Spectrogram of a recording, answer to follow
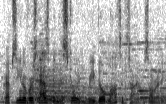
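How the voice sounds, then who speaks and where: A man's voice: medium pitch, lively intonation, fast, natural voice. Composed anime esper boy, voiced by a man, over music. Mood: calm, explanatory. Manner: smooth-talking, composed, explanatory, courteous. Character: calm, polite teenage esper boy explaining cosmic secrets. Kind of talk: amateur anime fan dub acting. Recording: loud music under the voice.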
